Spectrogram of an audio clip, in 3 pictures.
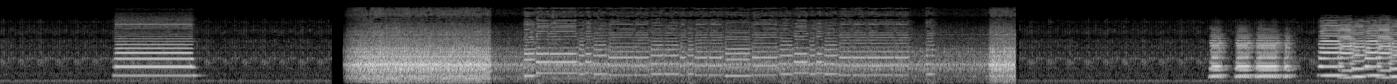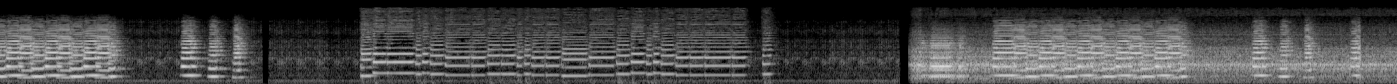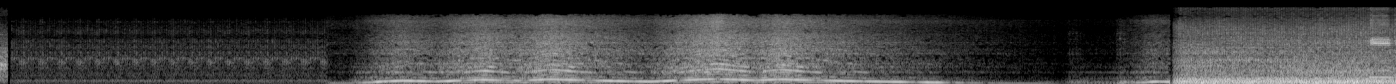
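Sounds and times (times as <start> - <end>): toy beeping horn tunes: 1.2 - 2.1, 5.2 - 9.4, 17.6 - 21.8, 23.1 - 25.9, 41.6 - 41.9.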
